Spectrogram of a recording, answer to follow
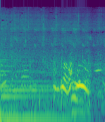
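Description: Background music ending on a held note, then a person's voice with a wavering, sliding pitch from about a second in.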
